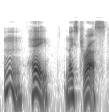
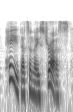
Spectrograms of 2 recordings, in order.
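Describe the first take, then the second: First: It sounds snide and sarcastic. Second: It sounds warm and sincere.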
